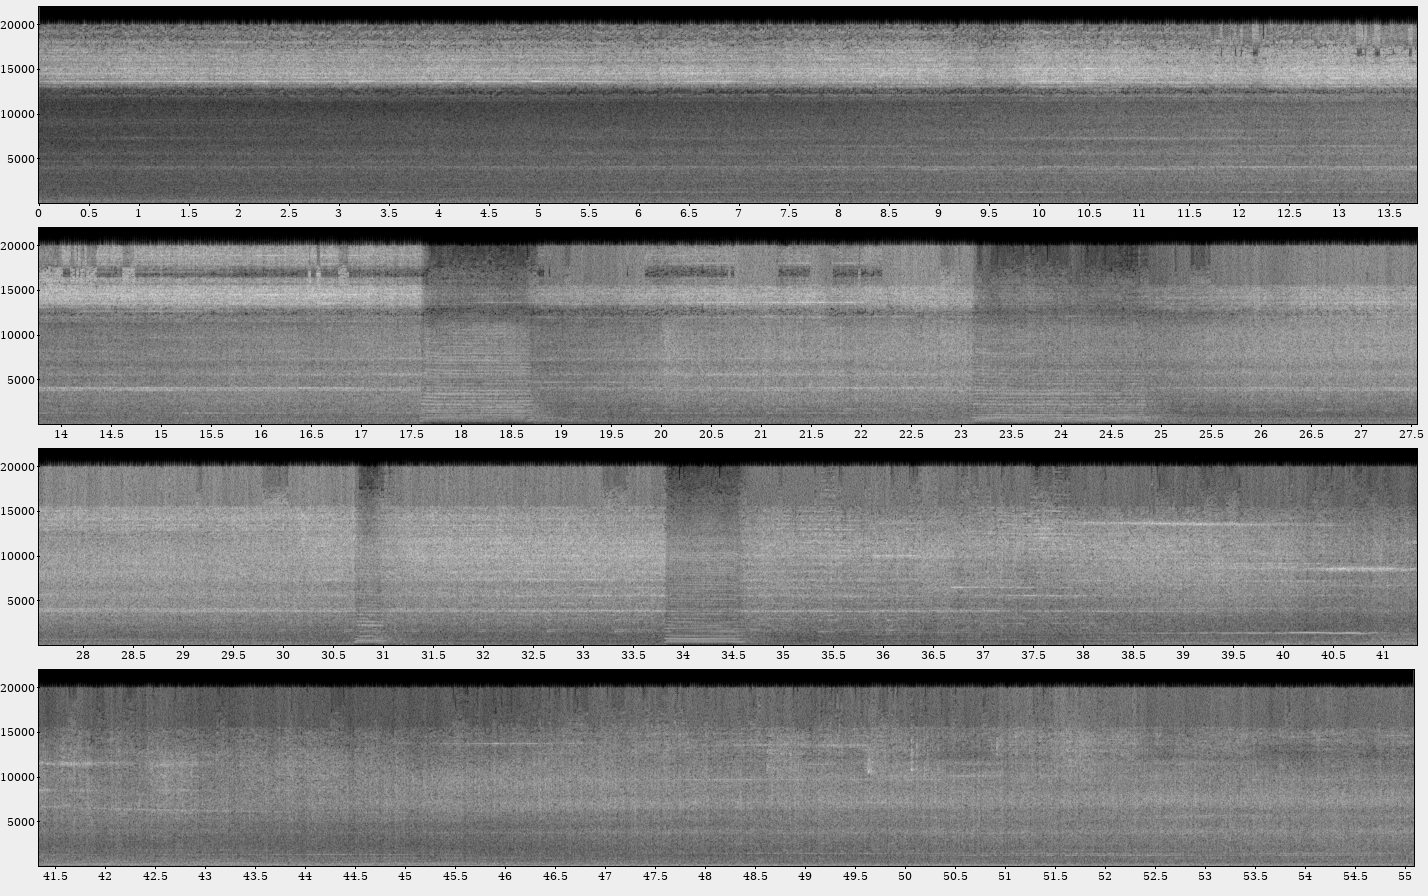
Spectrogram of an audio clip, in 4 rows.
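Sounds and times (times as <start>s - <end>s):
diesel locomotives passing rumble: 0.0s - 55.0s
locomotive air horn blasts: 17.5s - 19.4s, 23.1s - 25.2s, 30.7s - 31.4s, 33.8s - 34.9s.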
